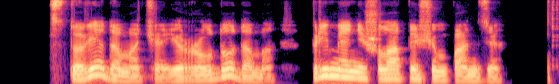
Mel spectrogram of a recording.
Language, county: Lithuanian, Vilnius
